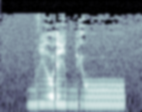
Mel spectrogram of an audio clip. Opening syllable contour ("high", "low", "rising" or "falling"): high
